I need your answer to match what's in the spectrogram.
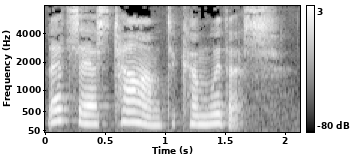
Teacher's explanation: To is usually reduced to a slight T sound.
